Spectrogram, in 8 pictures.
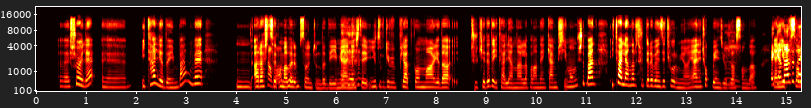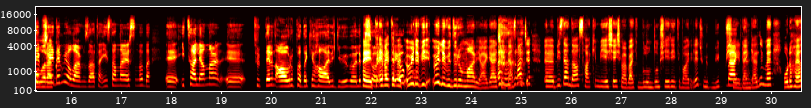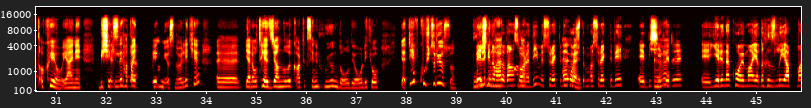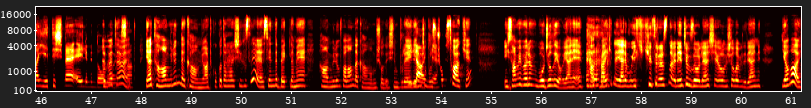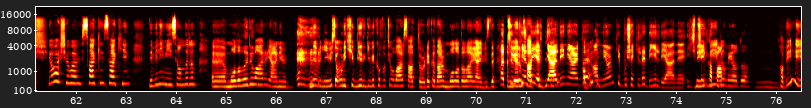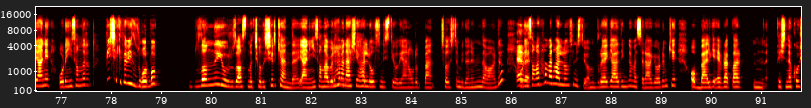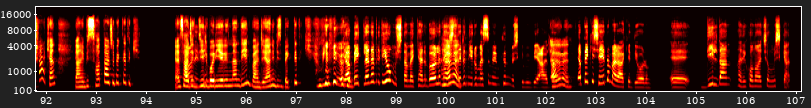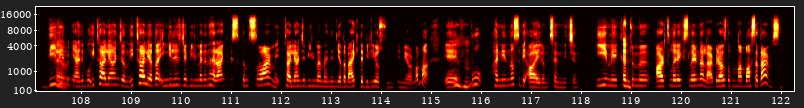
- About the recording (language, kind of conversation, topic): Turkish, podcast, İki kültür arasında kalınca nasıl hissedersin?
- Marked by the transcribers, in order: chuckle; chuckle; unintelligible speech; chuckle; chuckle; laughing while speaking: "bilmiyorum"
